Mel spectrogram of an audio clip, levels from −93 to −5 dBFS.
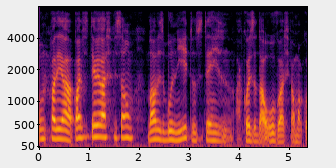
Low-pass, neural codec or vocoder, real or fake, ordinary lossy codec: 7.2 kHz; autoencoder, 22.05 kHz, a latent of 192 numbers a frame, VITS, trained on many speakers; fake; none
